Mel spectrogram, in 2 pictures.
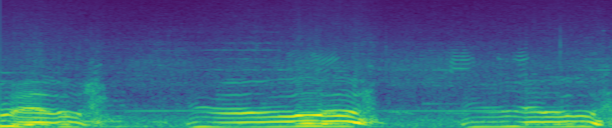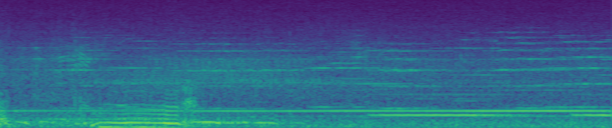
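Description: Eerie experimental-film soundtrack: four long moaning tones, each bending in pitch as it ends, then about nine seconds in a steady high held tone over a lower one.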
